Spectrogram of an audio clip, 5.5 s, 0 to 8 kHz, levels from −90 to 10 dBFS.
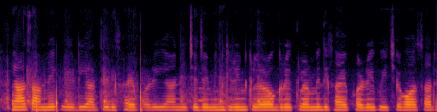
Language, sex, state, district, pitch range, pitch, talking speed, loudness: Hindi, female, Uttar Pradesh, Jyotiba Phule Nagar, 190-195 Hz, 190 Hz, 295 wpm, -20 LUFS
